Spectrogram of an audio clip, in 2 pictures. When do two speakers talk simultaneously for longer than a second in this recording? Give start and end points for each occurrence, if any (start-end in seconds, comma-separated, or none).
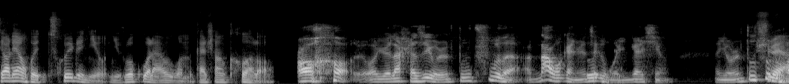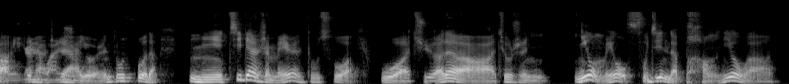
7.5-9.1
